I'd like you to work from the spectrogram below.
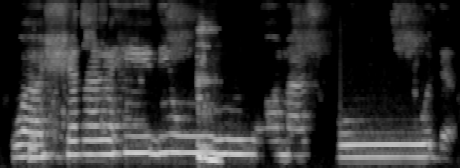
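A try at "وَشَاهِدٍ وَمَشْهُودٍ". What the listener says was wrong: Nah, ini agak kurang shinnya lagi. Wa mash.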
